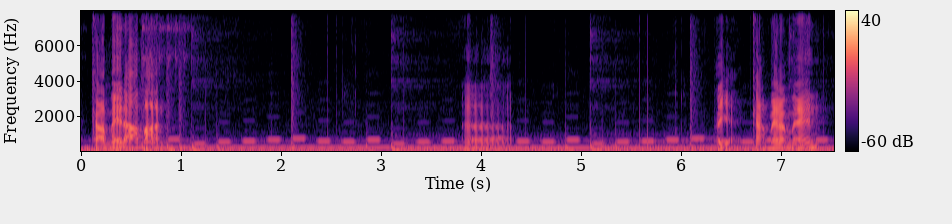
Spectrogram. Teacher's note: in Japanese it's accented on the ra.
